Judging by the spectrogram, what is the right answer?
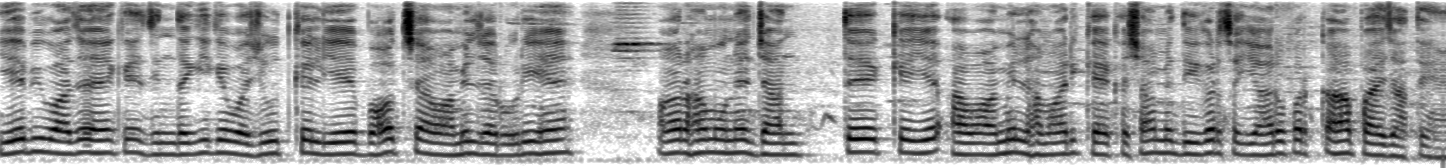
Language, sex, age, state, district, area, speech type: Urdu, male, 18-30, Maharashtra, Nashik, urban, spontaneous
